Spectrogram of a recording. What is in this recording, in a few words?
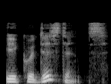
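"equidistance", British English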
